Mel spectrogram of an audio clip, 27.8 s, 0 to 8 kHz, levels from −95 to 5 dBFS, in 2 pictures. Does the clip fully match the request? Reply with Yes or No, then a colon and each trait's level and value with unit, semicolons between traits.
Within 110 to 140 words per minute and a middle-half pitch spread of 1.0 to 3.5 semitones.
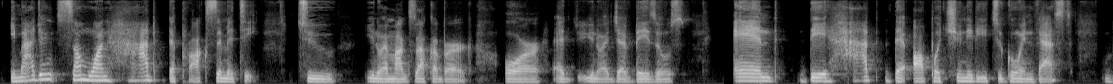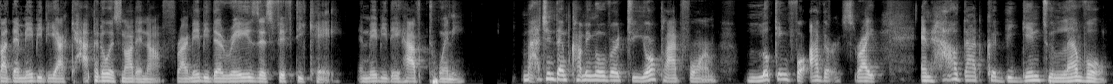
No: slow, 135 wpm; average, 4.7 semitones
